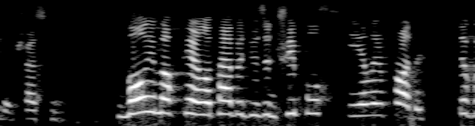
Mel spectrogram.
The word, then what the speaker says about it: parallelepiped: amazing that the sound volume so this word pronounced has parallelepipeds the volume off I will show you what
